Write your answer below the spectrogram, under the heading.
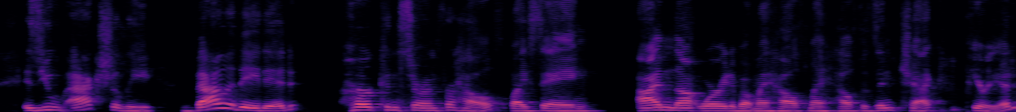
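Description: At a moderate pace, a woman with a fairly low pitch and a normal speaking voice talks with ordinary pitch variation. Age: 30s. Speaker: life coach. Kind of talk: casual chat.

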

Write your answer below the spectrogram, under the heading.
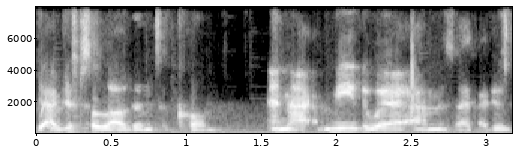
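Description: At a fairly quick pace, a woman with an American accent speaks through noticeable background noise. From US and Lagos, Nigeria. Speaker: singer and rapper. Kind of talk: interview. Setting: remote interview.

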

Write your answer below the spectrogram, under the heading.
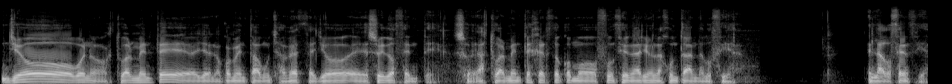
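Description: A man's very deep, low voice moves at a moderate pace and varies in pitch in an ordinary way. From Spain, Andalusia (Jaén). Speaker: streamer and teacher. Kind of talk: casual interview chat.

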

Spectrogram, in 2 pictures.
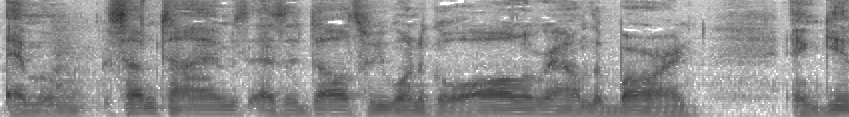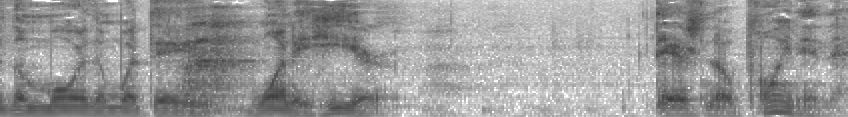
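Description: A man's very deep, low voice, dark and mellow, somewhat breathy, with ordinary pitch variation, a moderate pace and long, frequent pauses. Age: 60s. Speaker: podcast host. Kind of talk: solo monologue.

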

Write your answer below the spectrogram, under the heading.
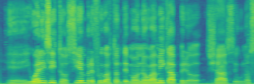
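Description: In a room with audible echo, a woman with a fairly low pitch speaks at a moderate pace using lively intonation. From Argentina, Bahía Blanca. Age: 30s. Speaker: podcast host. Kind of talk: casual interview.

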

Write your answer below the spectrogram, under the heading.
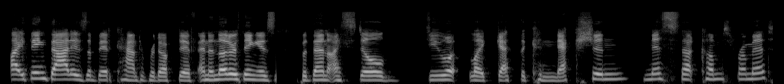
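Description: In a quiet background with a dry, close sound and no echo, a woman speaks in a bright, sharp tone with ordinary pitch variation. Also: fairly high pitch for a woman, moderate pace. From outside the UK, expat background. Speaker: podcast co-host. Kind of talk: casual chat.

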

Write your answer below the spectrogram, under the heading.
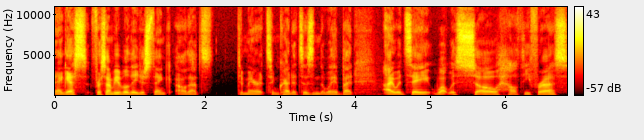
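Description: Fairly low in pitch, a man speaks at a fairly quick pace with fairly even intonation, in an unremarkable speaking voice. The recording is very clean, with a silent background. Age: 40s. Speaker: youth ministry worker. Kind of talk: casual chat. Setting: home closet recording.

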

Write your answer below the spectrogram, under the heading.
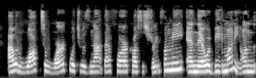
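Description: With an American accent and an ordinary speaking voice, a woman talks at fairly high pitch with ordinary pitch variation. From Florida, US. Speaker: life coach. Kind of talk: casual chat.

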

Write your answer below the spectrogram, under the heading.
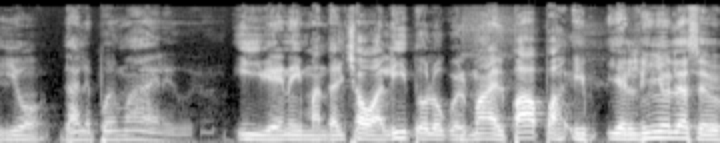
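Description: Speaking with a Nicaraguan accent, a man talks at a fairly quick pace in a medium pitch, with ordinary pitch variation and big swings in loudness. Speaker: comedian. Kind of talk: casual chat.

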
